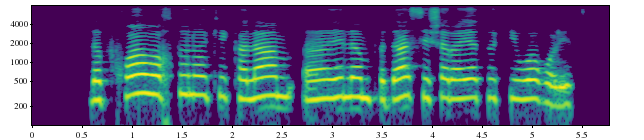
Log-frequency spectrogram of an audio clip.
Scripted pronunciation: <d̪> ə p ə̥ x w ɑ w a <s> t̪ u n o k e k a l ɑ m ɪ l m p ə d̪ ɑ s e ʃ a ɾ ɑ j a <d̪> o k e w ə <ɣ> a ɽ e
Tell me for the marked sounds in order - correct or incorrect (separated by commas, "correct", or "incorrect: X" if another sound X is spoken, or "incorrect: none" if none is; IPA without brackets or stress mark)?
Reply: correct, incorrect: x, incorrect: t̪, correct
